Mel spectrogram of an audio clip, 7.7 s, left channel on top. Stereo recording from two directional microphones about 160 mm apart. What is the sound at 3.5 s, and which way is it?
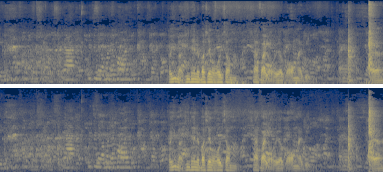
Speech, 5° left (ahead or behind).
